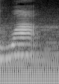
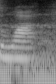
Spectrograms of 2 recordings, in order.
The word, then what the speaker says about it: は: It is pronounced as wa, wa, but we write it as hiragana, ha, ha. So when we use it as a particle, we pronounce it as wa.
